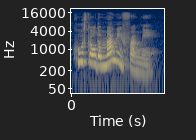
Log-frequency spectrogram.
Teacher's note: From is a preposition, so we don't stress it. It's not a content word.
